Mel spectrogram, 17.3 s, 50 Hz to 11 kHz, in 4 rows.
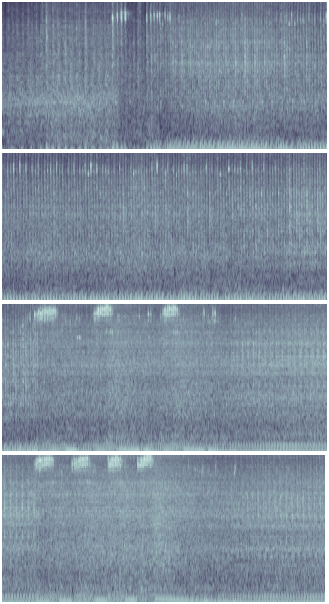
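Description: A warm 1973 VW Beetle's air-cooled flat-four is cranked by the starter for about two seconds, catches, and settles into a steady idle with a clatter like a four-cylinder diesel. Its speed shifts briefly twice, around ten seconds in and again around fourteen seconds in.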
